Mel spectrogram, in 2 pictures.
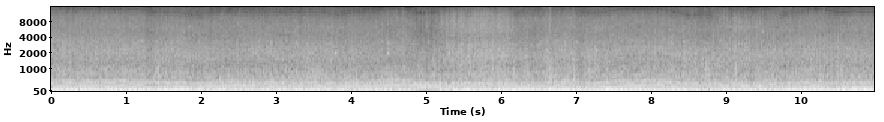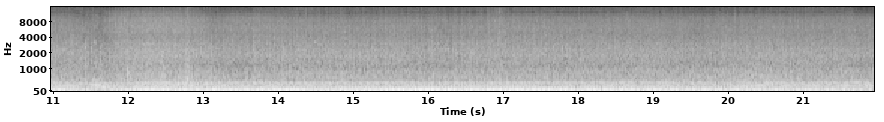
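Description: A heavy tank engine rumbles, rising and falling in pitch as it revs.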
